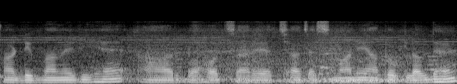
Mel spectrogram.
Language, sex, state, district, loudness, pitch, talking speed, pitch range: Hindi, male, Bihar, Katihar, -17 LUFS, 105 Hz, 195 wpm, 100-105 Hz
